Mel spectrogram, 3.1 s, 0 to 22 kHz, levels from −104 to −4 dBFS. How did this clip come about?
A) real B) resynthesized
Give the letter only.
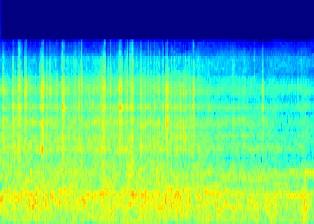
B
